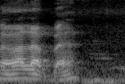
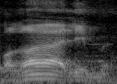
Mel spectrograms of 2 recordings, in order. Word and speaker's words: Ghalib: Bukan Ghalab Bukan Ghalab, bukan Ghalub, Ghalib.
